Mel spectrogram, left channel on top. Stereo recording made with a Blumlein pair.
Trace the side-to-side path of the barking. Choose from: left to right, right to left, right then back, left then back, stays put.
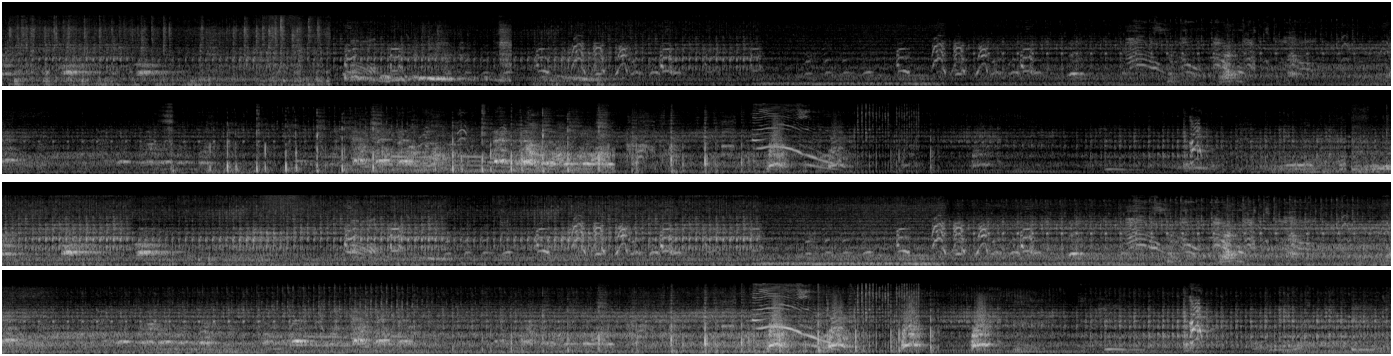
left then back.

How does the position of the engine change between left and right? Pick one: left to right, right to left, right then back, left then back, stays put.
stays put.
